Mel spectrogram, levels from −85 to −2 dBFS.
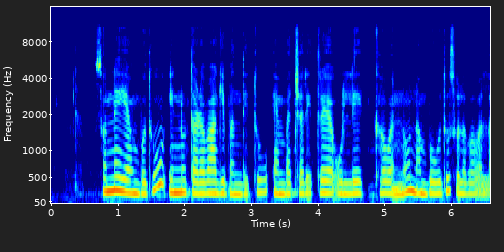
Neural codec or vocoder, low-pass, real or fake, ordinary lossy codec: none; 10.8 kHz; real; MP3, 64 kbps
